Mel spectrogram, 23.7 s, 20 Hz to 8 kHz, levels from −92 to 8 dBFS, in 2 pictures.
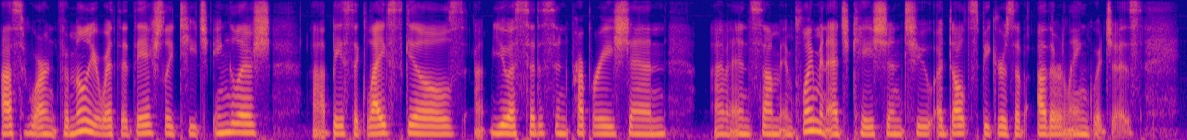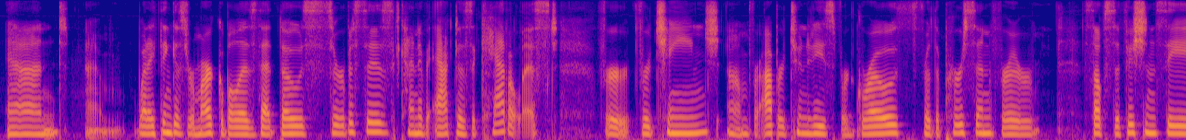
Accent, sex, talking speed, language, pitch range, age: American, female, 150 wpm, English, 155-175 Hz, 40-59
